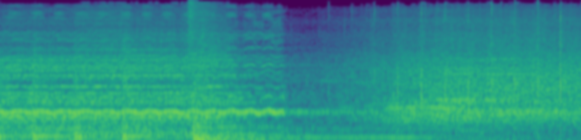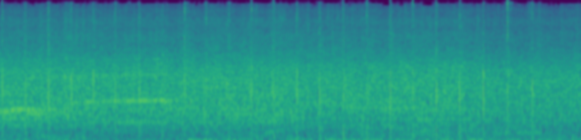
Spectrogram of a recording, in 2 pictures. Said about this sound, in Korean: 소중한 공연 만들어주신 모든 출연진분들께 다시 한번 큰 박수를 부탁드립니다.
